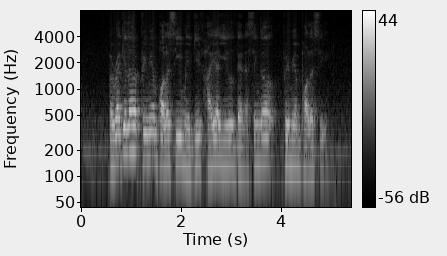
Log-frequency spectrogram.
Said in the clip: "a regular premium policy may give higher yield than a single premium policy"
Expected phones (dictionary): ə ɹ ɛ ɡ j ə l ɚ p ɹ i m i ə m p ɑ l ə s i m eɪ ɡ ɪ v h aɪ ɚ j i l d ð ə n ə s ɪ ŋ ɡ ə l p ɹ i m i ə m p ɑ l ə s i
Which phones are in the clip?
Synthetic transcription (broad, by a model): ə ɹ ɛ ɡ j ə l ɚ p ɹ i m i ə m p ɑ l ə s i m eɪ ɡ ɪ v h aɪ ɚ j i l d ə n ə s ɪ ŋ ɡ ə l p ɹ i m i ə m p ɑ l ə s i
